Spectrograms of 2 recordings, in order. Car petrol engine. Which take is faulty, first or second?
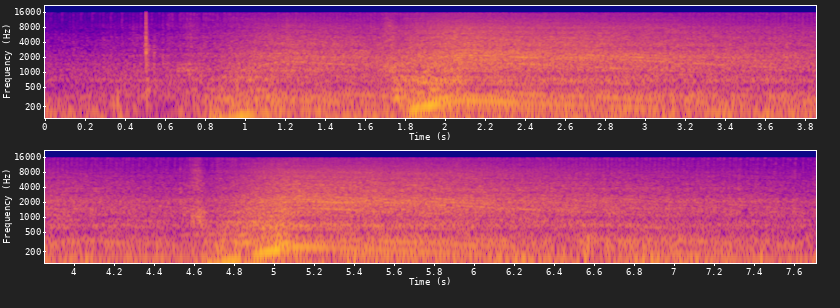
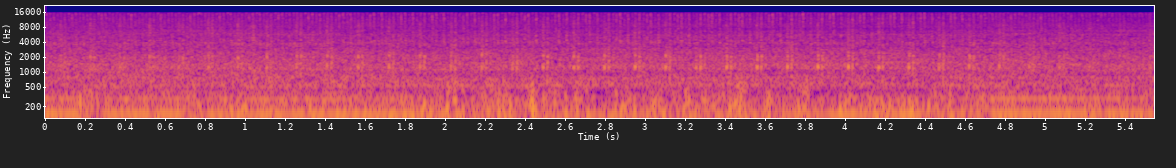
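second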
